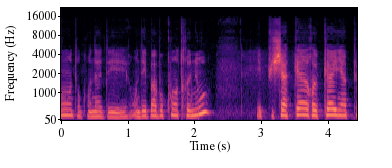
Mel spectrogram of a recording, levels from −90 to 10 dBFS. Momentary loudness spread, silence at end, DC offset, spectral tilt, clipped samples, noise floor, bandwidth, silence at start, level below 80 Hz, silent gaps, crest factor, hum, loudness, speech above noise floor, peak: 9 LU; 0 s; under 0.1%; -5.5 dB/octave; under 0.1%; -51 dBFS; 14 kHz; 0 s; -70 dBFS; none; 18 dB; none; -20 LUFS; 31 dB; -4 dBFS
